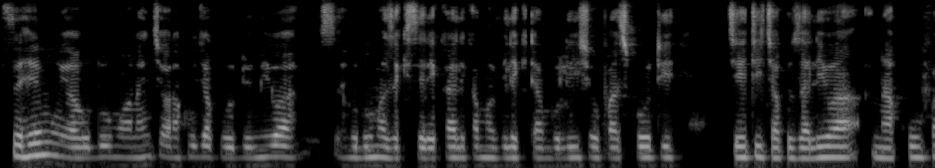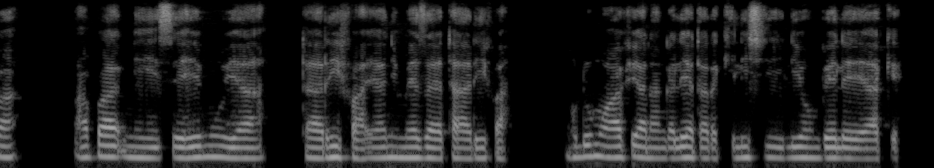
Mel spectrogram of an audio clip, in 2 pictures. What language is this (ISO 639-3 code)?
swa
